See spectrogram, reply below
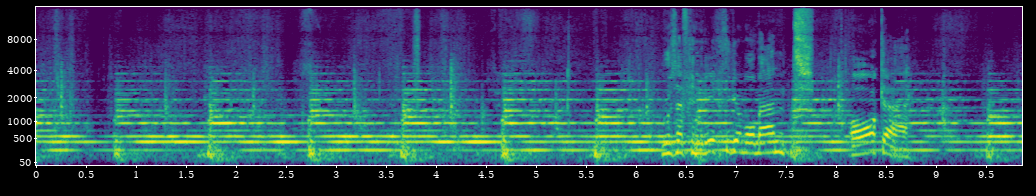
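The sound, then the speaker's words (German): The bell of the Zeitglockenturm clock tower is rung by a bell ringer at exactly 5:30, ringing steadily with sustained, shimmering overtones, struck at regular intervals about once a second, while a man speaks over the ringing. “Punkt 5:30 fährt der … mit dem Einläuten an”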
